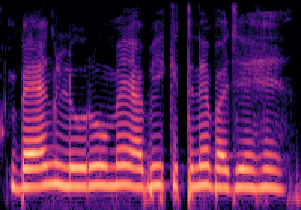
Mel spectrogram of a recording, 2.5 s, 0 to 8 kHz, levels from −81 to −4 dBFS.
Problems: background sounds at intervals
